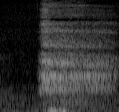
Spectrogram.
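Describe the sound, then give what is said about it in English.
A single long, steady breath from someone following a guided breathing exercise, starting about a third of the way in and holding a soft, airy rush at even loudness until the end, with no talking. “Take a breath in and notice what the body feels like. And breathe out.”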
